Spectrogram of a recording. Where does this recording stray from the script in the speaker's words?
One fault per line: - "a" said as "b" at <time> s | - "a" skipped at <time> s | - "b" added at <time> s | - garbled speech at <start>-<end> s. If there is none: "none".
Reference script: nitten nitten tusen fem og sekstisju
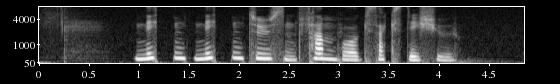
none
